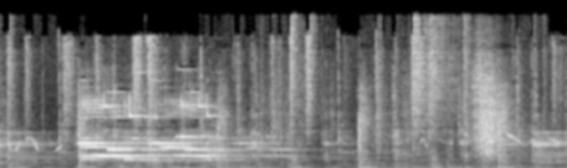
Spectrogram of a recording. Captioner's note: bird chirping; phone jingle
